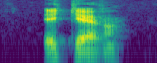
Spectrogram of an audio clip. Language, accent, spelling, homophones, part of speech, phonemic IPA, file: French, France, équerre, équerrent / équerres, noun / verb, /e.kɛʁ/, LL-Q150 (fra)-équerre.wav
- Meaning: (noun) 1. square (tool) 2. set square; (verb) inflection of équerrer: 1. first/third-person singular present indicative/subjunctive 2. second-person singular imperative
